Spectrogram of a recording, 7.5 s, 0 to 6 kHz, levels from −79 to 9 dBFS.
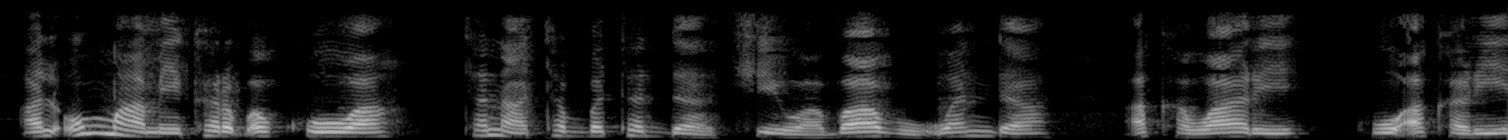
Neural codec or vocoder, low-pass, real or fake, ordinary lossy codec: none; 5.4 kHz; real; AAC, 32 kbps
